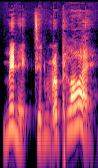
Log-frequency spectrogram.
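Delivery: usual speaking voice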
